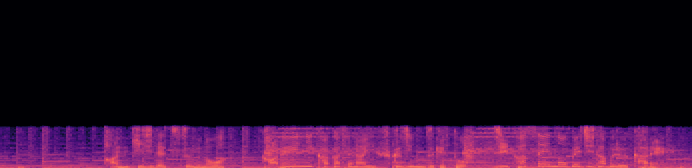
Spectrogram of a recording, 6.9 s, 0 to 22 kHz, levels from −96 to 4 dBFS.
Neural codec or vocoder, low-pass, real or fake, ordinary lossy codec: none; 5.4 kHz; real; none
